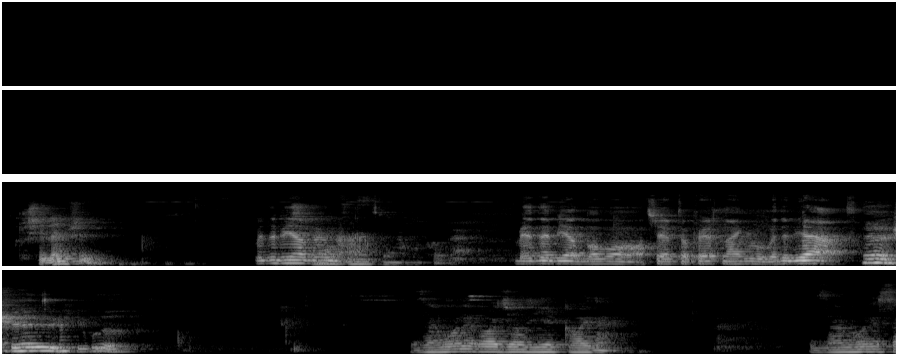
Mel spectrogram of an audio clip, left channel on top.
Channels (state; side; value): silent; left; digital silence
